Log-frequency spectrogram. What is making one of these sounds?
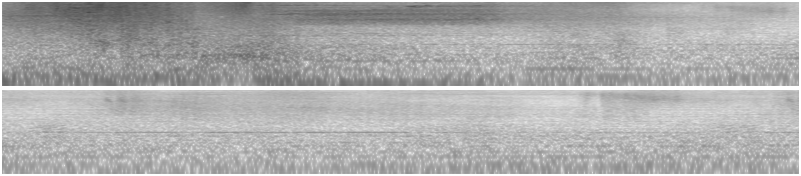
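A triumphant game fanfare plays loudly.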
